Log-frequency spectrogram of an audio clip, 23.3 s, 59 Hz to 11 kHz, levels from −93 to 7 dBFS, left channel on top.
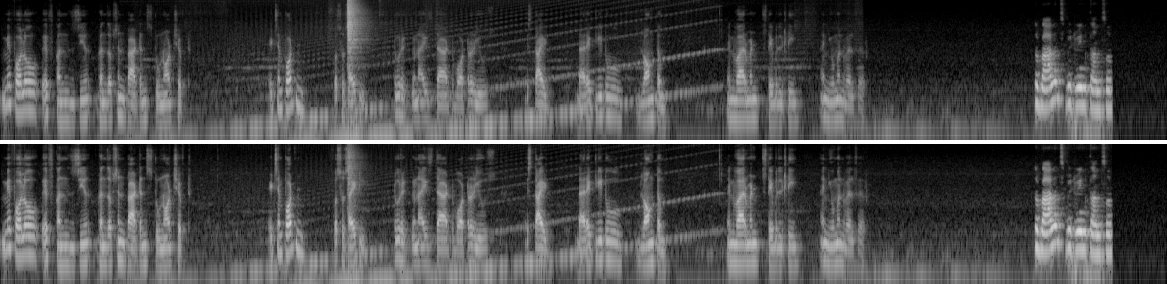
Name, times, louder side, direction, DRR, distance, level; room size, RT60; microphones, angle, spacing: voice 1, 0.0-3.7 5.4-6.1 6.7-7.3 7.9-9.9 10.5-11.0 11.5-13.3 14.5-16.0 16.4-17.3, right 5 dB, 65° right, 0.7 m, -28 dB
sound 1, 2.4-17.3, left 11 dB, 65° left, 2.3 m, -39 dB
sound 2, 2.4-14.5, equal, 5° left, 0.7 m, -43 dB
voice 2, 20.7-22.3, right 4 dB, 30° right, 0.3 m, -19 dB
head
